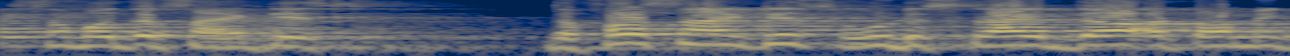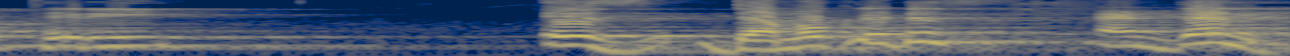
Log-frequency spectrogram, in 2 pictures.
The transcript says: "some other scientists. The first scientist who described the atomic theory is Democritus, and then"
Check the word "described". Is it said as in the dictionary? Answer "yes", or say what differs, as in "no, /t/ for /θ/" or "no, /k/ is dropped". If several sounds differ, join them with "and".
yes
